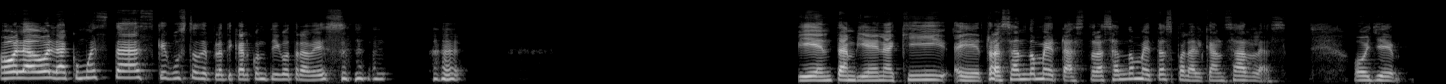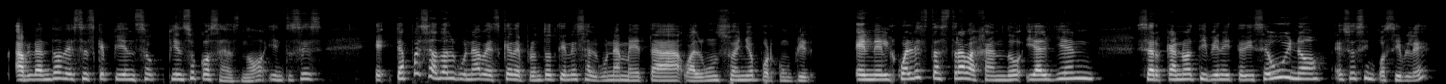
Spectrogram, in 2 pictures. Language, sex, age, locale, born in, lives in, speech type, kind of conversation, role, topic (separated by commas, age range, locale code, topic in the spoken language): Spanish, female, 50-54, es-MX, Mexico, United States, conversation, unstructured, none, ¿Qué harías si alguien te dijera que tu meta es imposible?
